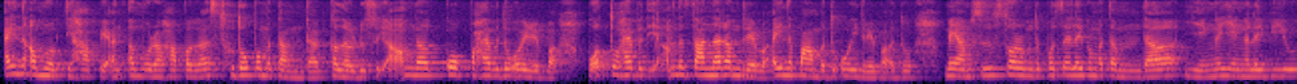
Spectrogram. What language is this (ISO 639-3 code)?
mni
